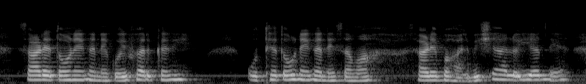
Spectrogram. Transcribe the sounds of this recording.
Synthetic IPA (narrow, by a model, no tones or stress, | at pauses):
saːɽeːt̪oːɽ̃ẽːkəneːkoːiːpʰəɾknĩː | ʊt̪ʰːeːt̪oːɽ̃ẽːkəneːsəʋãːsaːɽeːbaːlbʱiːʃɛːlɦoːid͡ʒãːnd̪eːɛ̃ː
